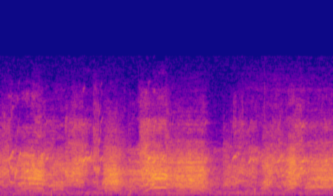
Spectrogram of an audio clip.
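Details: Scarlet macaws in Peru giving harsh, broadband squawks in bursts about every second, overlapping raucous calls suggesting several birds, with a steady outdoor background hiss.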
